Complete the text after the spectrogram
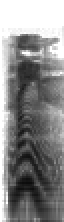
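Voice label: "main", British English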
